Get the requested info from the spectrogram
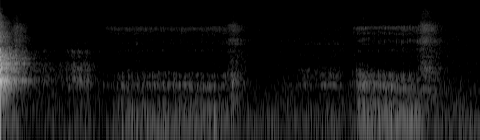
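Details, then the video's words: English Bulldog Maxwell growling on a sofa: low, quiet, rumbling growls in two drawn-out stretches after the tail of a bark, with a faint whistly overtone and stillness between. "Maxwell is barking and growling again."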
